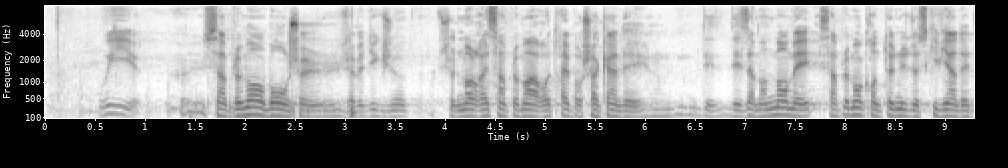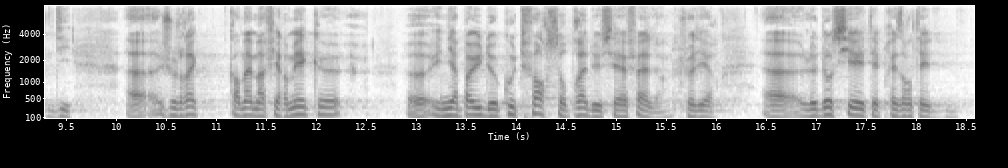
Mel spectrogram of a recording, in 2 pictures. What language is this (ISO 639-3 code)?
fra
